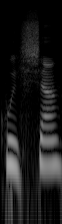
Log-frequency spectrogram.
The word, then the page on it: kuixan: Mixtec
